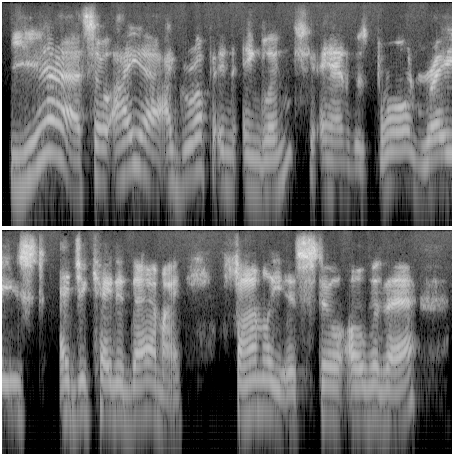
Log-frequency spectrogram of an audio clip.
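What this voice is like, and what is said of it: English accent with American influence. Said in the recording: “my accent probably reflects that. There's still a little bit of England in me, but there's a lot of American in my accent”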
